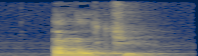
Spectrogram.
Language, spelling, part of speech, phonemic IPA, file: Dutch, angeltje, noun, /ˈɑŋəlcə/, Nl-angeltje.ogg
- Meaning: diminutive of angel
